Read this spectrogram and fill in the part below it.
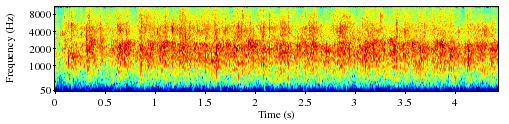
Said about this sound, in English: And we also want to thank everyone in our live audience for participating in the program. Give yourselves a round of applause.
